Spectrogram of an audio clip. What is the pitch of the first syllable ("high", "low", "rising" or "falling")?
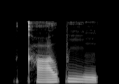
rising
